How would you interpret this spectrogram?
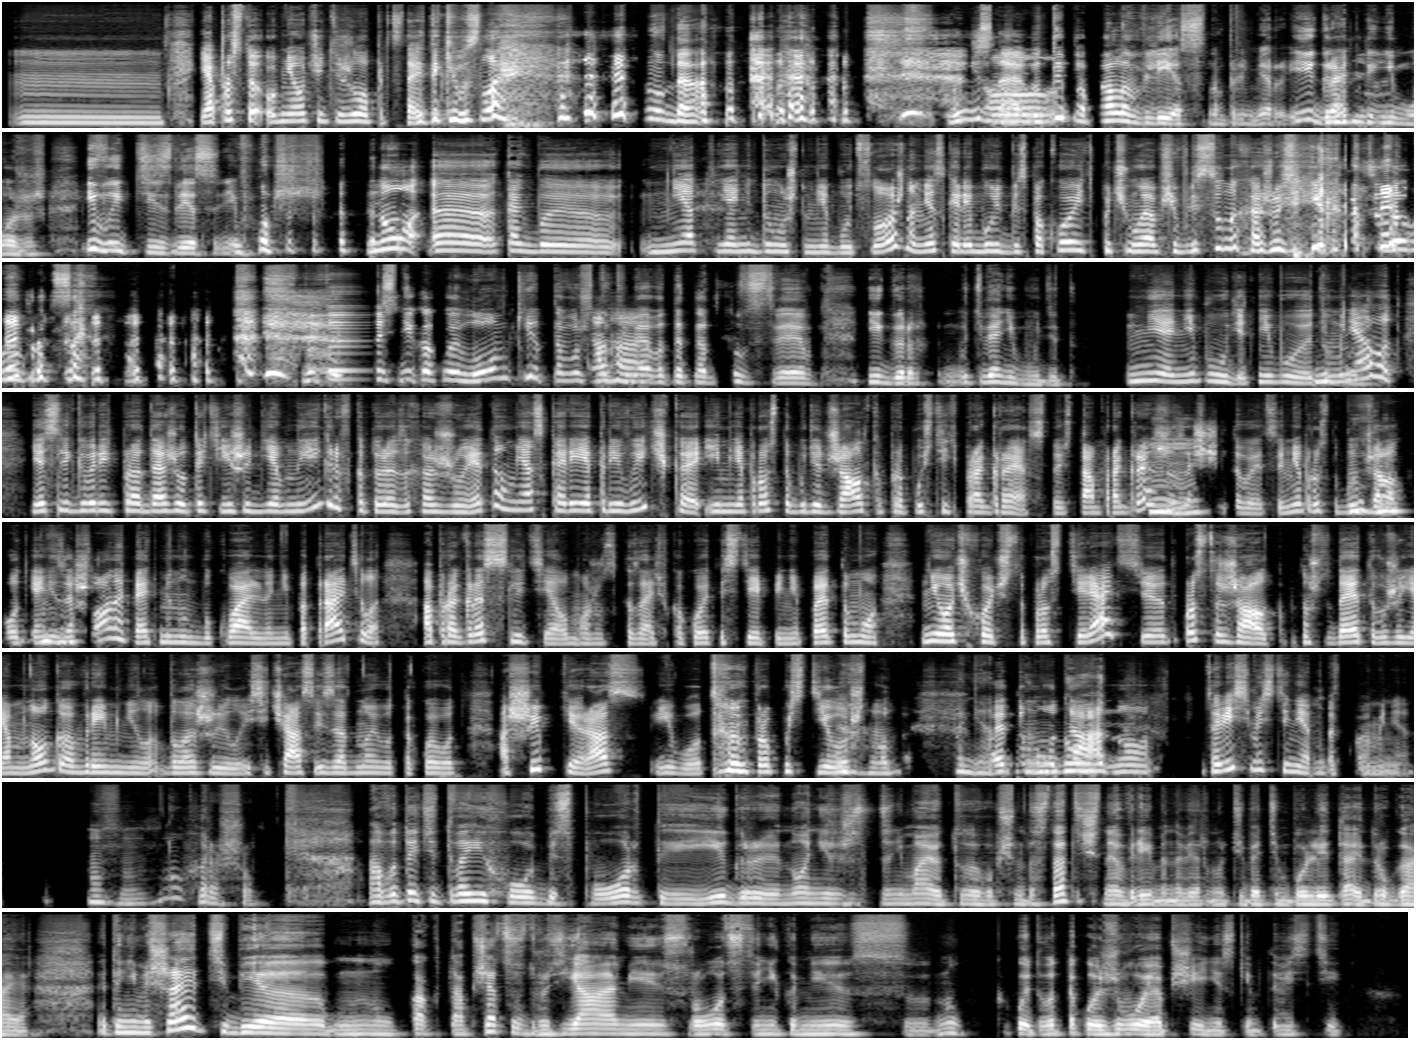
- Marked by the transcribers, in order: drawn out: "М"; laughing while speaking: "такие условия"; laugh; tapping; laughing while speaking: "не можешь"; laugh; laugh; laughing while speaking: "нахожусь и как отсюда выбраться"; other background noise; laugh; chuckle; chuckle
- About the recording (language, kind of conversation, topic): Russian, podcast, Как хобби влияет на повседневную жизнь?
- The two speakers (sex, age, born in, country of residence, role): female, 30-34, Russia, South Korea, guest; female, 60-64, Russia, Italy, host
